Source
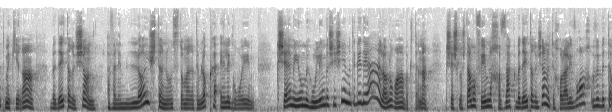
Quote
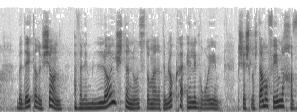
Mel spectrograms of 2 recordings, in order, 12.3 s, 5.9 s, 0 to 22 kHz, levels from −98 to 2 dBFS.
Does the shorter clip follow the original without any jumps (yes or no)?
no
